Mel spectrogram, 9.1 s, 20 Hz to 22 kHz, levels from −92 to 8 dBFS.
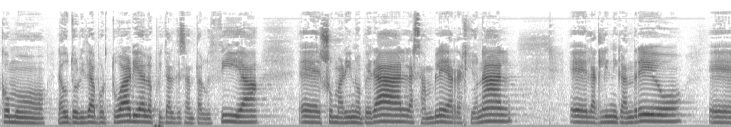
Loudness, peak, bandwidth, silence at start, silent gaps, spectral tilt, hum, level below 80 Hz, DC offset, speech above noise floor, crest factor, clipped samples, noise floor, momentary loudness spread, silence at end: -26 LUFS; -6 dBFS; 16 kHz; 0 s; none; -4 dB/octave; none; -52 dBFS; under 0.1%; 23 dB; 20 dB; under 0.1%; -50 dBFS; 12 LU; 0 s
